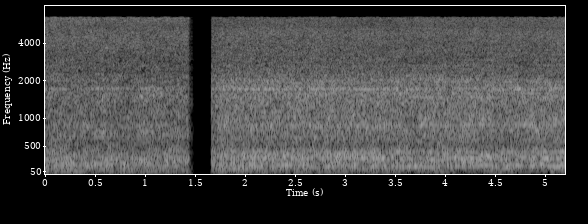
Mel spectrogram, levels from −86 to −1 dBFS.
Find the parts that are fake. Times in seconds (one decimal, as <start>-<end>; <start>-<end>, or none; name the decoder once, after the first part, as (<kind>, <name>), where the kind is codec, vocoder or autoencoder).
3.5-5.2 (codec, SNAC)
